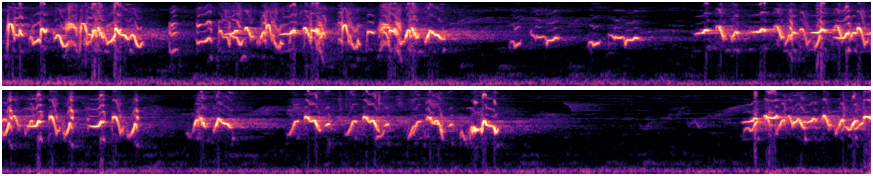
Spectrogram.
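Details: Sooty-headed bulbul chatter used for luring and tutoring birds: loud, slightly harsh bursts of rapid chirps in phrases of about one second, separated by short pauses and one longer silence before a final burst.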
